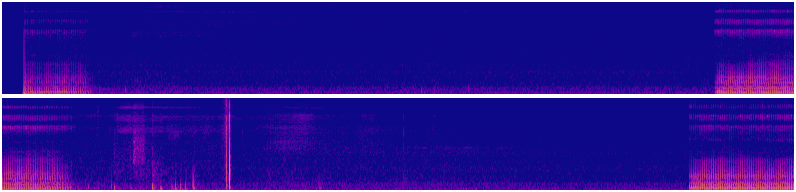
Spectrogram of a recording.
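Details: Female English Bulldog napping: loud rattling snores roughly every seven seconds with long quiet gaps, one followed by a short snuffle: snoring.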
